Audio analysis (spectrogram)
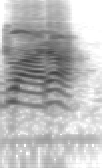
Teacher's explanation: द्वारा में हमें प्रायः बहुत कम पकड़ में आता है कि इसमें ऊ उकार कहीं भी नहीं है, वाह है वाह।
